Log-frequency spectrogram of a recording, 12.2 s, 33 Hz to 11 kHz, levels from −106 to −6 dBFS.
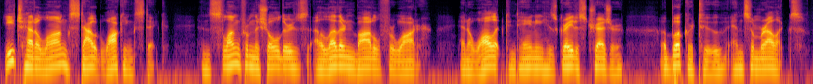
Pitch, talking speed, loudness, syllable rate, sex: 100 Hz, 150 wpm, -20 LUFS, 4.2 syllables/s, male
